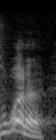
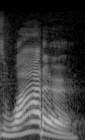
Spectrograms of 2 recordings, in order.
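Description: First: It is said with a New York vowel. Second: It is said without a New York vowel. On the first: "that's how you say it. It's water" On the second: "No, it's not. It's water"

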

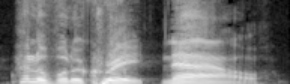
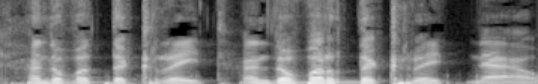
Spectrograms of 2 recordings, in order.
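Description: First: It is said in a plain everyday voice. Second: It is said with a Russian-sounding accent. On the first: "The first is normal voice like I do every day" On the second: "it's like more Russian thing"

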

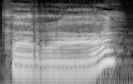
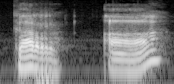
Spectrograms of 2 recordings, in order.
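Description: First: The word flows without a break before the final vowel. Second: A short break comes before the final vowel. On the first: He read. "Кара он читал" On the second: She read. "Как будто бы твердый знак я поставил перед буквой А"

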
